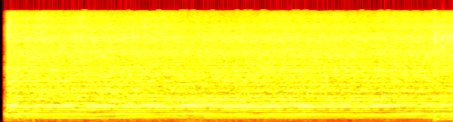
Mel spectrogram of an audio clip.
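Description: Nashville Predators' arena goal horn sounding one long, steady blast of several tones together, cutting off just before the end.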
